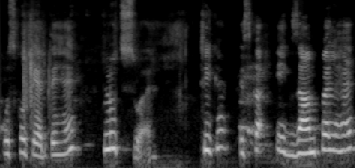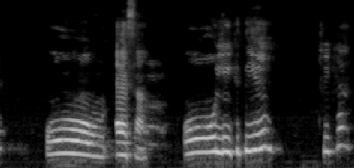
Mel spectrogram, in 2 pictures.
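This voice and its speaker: Slow, patient woman teaching a lesson. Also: on the high side, mellow. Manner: explains step by step, asks the class questions; counts items aloud and corrects her own slips. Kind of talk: exam-prep lesson. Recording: dull lo-fi recording.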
